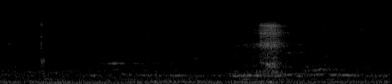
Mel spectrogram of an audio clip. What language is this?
Kannada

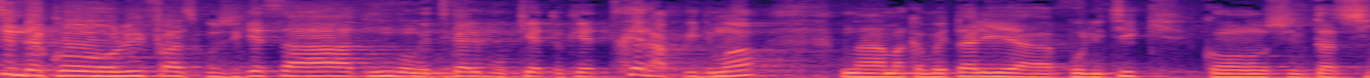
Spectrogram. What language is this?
French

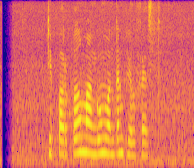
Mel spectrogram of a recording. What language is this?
Javanese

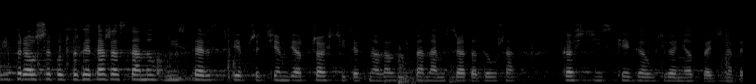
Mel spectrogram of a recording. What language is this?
Polish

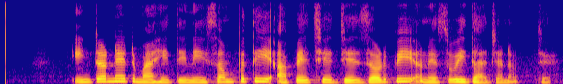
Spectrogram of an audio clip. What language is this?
Gujarati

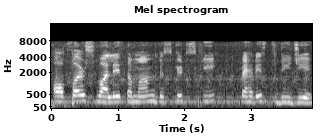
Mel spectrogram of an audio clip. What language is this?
Urdu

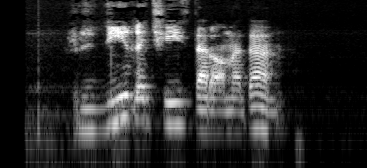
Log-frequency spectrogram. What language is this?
Persian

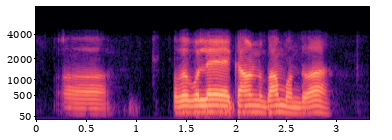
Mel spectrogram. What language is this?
Santali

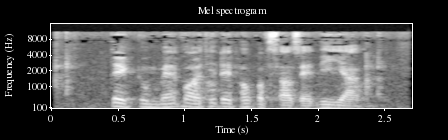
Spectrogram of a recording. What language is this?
Thai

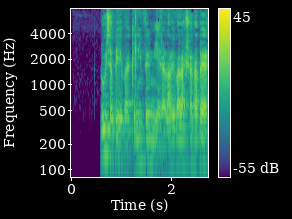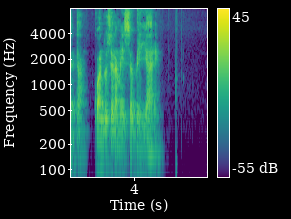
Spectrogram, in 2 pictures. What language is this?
Italian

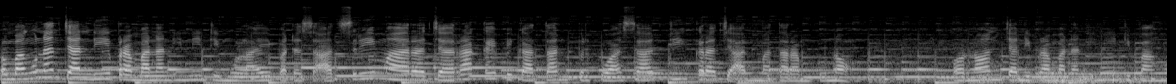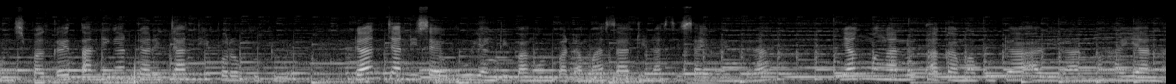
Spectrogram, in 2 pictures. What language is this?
Indonesian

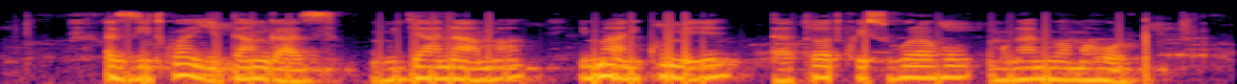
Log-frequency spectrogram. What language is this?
Kinyarwanda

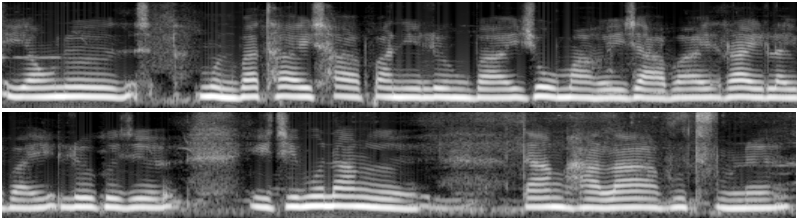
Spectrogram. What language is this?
Bodo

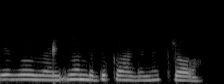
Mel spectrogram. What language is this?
Manipuri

